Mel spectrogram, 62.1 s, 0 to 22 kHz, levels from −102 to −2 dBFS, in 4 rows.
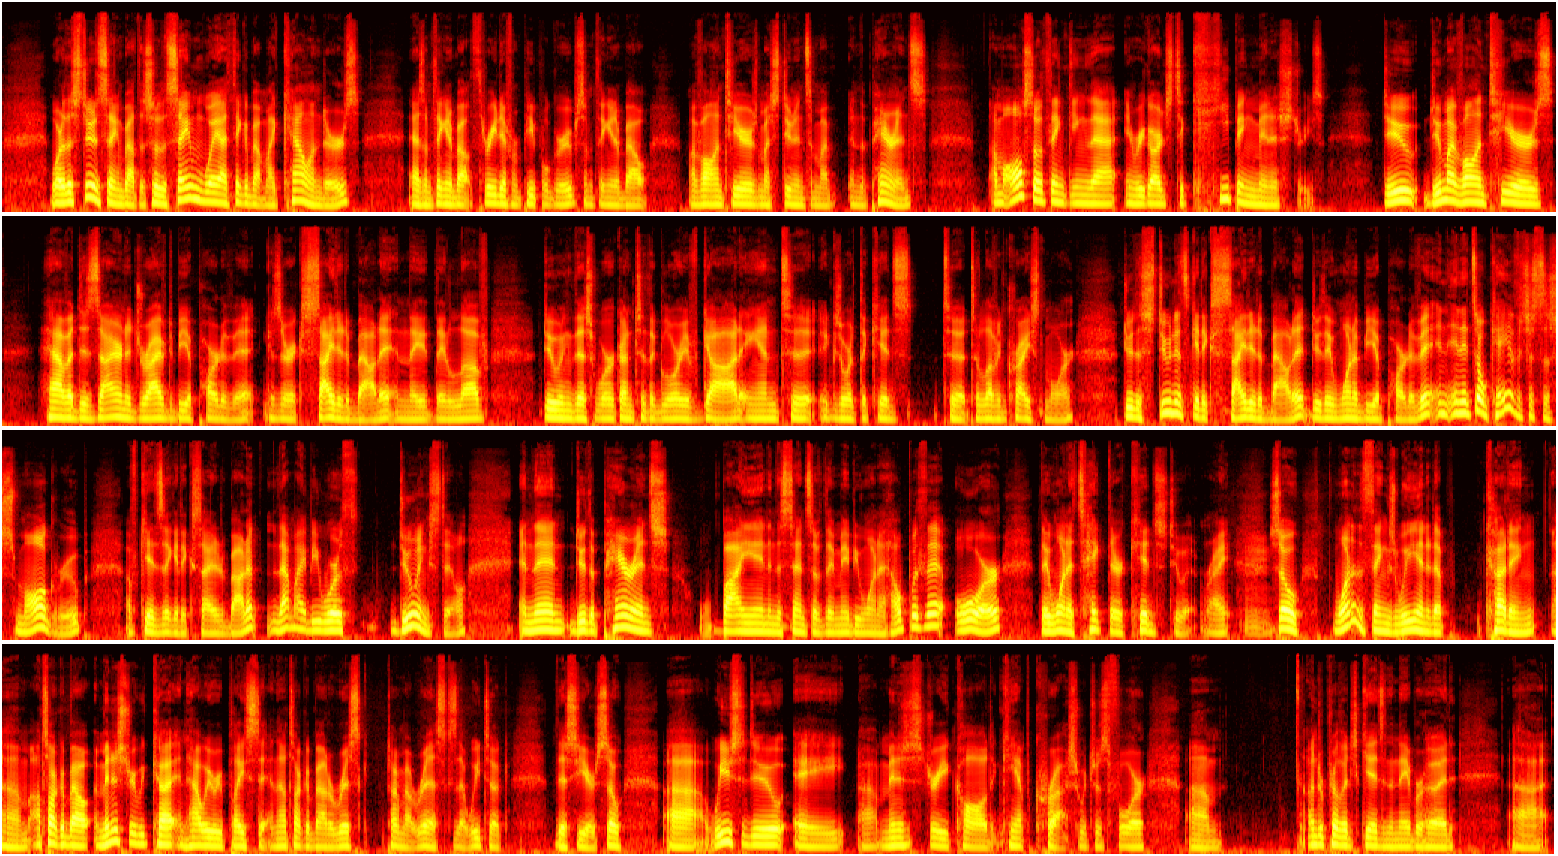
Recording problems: none

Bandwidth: 18 kHz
